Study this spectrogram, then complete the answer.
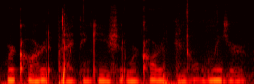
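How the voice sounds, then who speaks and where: A soft-spoken woman, whispering. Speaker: ASMR creator, Bible study reader. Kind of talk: ASMR Bible study ramble. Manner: soft-spoken, whispery, repeating words.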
